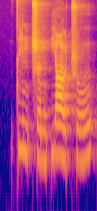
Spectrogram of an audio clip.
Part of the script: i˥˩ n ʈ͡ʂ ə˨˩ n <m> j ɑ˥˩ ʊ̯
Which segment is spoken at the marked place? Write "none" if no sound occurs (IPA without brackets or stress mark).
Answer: p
